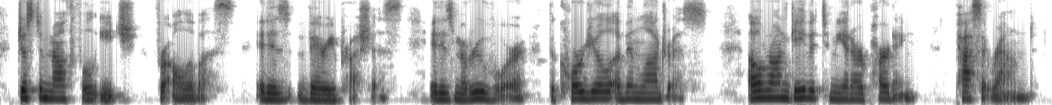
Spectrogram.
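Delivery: ordinary delivery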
